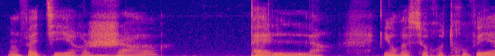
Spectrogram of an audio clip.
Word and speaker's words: j'appelle: Très bien, on va éliminer le ER, mais attention à la prononciation. On va dire j'appelle et on va se retrouver avec un autre L.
